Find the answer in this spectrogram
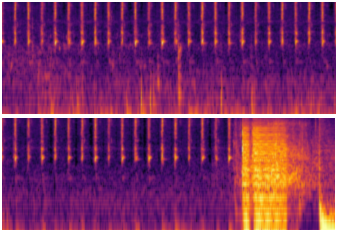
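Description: Clock-ticking sound effect, fast and even at about four sharp ticks a second, counting off a breath-hold. Near the end the ticking stops and a loud burst of sound about a second long cuts in.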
